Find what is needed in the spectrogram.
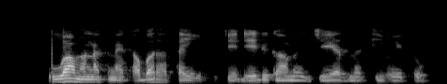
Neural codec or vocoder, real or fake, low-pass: codec, 16 kHz, 4 kbps, X-Codec, HuBERT features, trained on general audio; fake; 5.4 kHz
